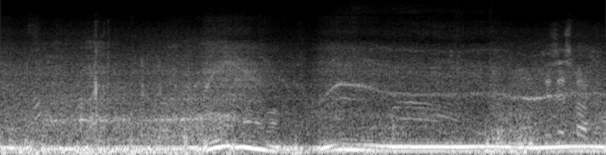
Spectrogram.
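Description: Motorcycle engine running close by. About two seconds in it is revved up and back down, then revved again a second later and held at a steady higher speed.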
